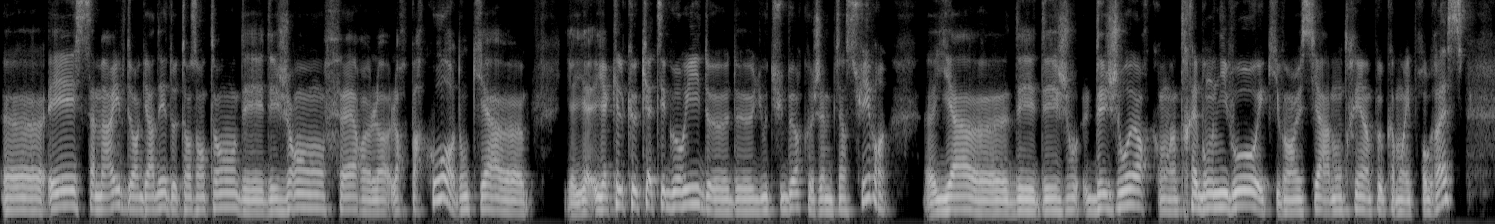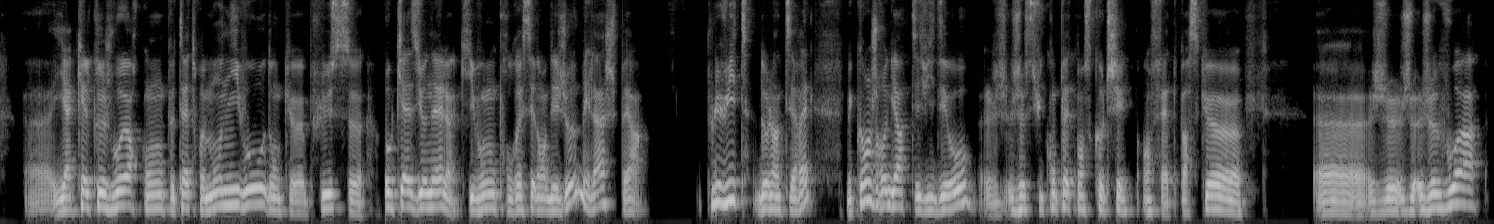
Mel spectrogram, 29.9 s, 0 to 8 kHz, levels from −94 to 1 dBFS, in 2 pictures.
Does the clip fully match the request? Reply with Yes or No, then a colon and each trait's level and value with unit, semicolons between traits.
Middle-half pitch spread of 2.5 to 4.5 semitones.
Yes: average, 4.2 semitones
